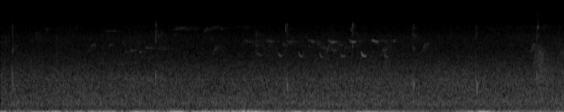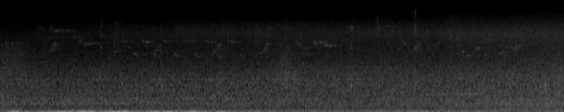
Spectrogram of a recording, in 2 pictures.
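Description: Wind rumbles outdoors in gusts.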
